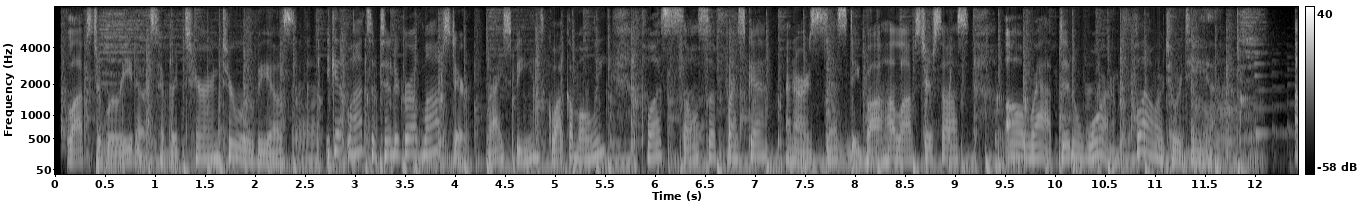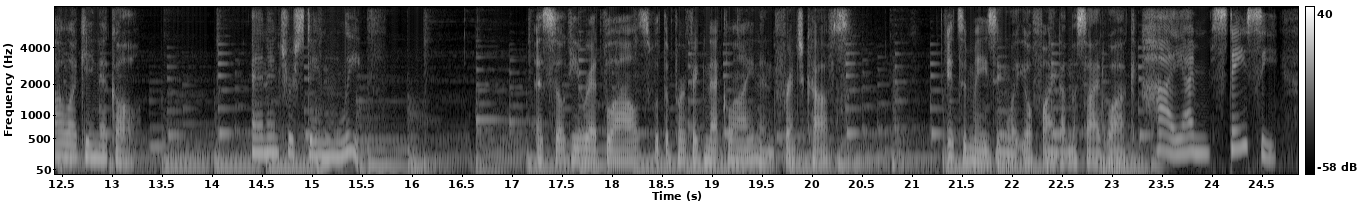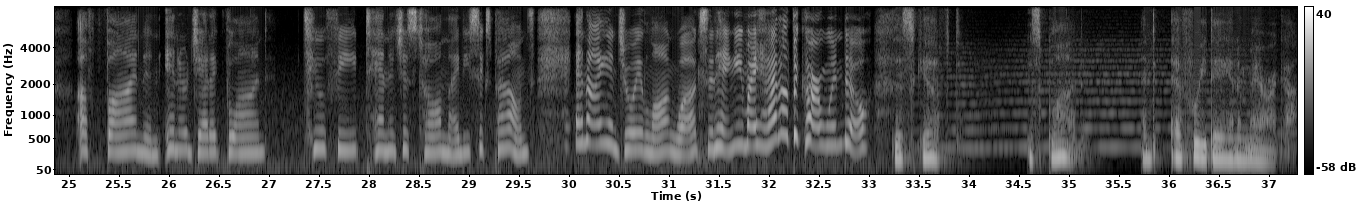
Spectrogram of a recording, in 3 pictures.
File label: commercial mix mono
